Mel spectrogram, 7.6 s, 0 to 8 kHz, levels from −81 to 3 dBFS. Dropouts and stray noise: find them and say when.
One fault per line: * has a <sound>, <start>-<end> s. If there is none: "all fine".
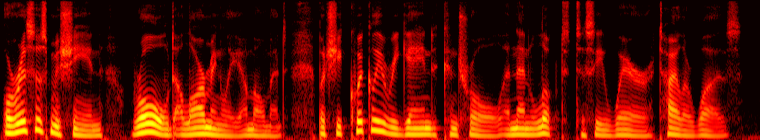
all fine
